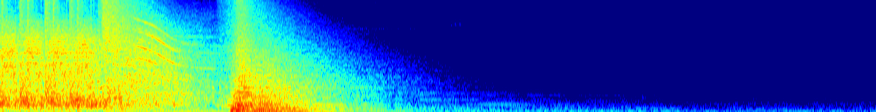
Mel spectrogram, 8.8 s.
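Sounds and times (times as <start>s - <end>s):
pops orchestra playing: 0.0s - 4.0s.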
